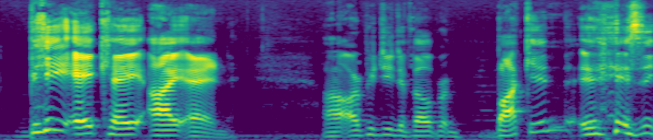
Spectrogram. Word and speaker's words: Bakin: RPG developer Bacon. It's not spelled like bacon. It's B-A-K-I-N.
